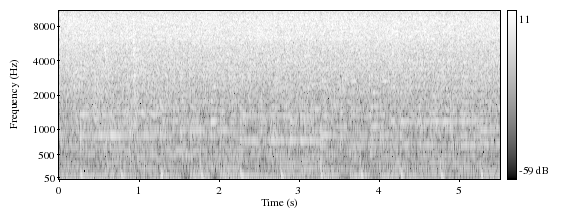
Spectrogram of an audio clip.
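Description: Bean sprouts, onion and carrot sizzling in a hot frying pan over a gas flame: a steady frying hiss.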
